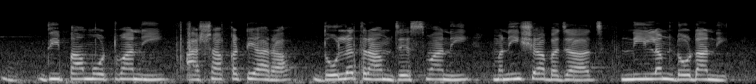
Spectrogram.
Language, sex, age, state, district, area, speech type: Sindhi, female, 18-30, Madhya Pradesh, Katni, rural, spontaneous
